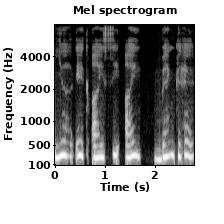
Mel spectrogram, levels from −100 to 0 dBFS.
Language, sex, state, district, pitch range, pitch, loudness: Hindi, female, Bihar, Supaul, 245-285 Hz, 260 Hz, -11 LUFS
